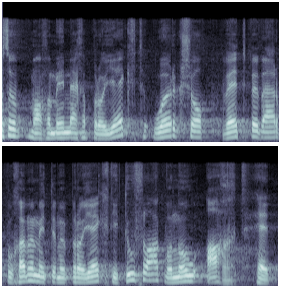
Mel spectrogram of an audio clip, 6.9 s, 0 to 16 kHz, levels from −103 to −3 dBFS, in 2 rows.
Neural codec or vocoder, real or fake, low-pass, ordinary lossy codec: vocoder, 22.05 kHz, 80 mel bands, WaveNeXt; fake; 9.9 kHz; none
